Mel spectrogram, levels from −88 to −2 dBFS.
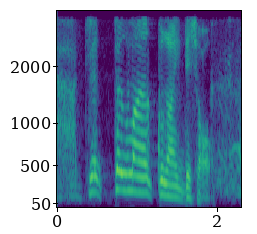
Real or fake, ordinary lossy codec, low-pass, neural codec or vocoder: real; none; 3.6 kHz; none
